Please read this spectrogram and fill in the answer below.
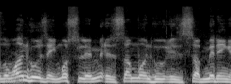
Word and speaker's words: Muslim: you know I unfortunately I always end up pronouncing things like an American it's not Islam um it's Islam and it's not mus it's not Muslim it's Muslim and the two words are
